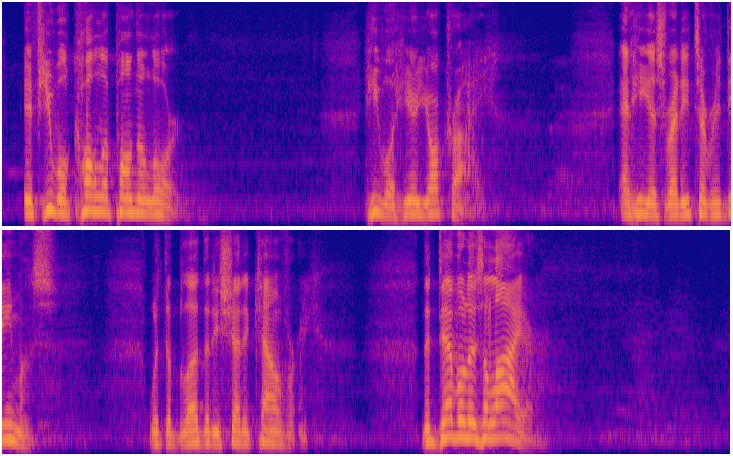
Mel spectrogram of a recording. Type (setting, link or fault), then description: setting, large echoing room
